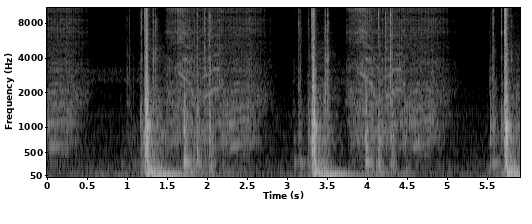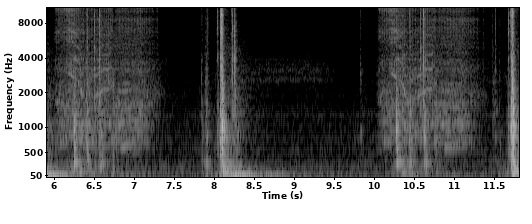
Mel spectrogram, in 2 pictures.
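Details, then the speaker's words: Apple SuperDrive 1.44MB floppy (Sony MFD-75W) after replacing the broken eject gear and Molykote EM-30L lube: five clean eject cycles about two seconds apart, sharp snap then smooth whir, no grinding; slightly different but not louder sound. "there might be a slight difference because the shape of the gear is slightly different but it's not necessarily a bad or louder sound it's just slightly different"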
